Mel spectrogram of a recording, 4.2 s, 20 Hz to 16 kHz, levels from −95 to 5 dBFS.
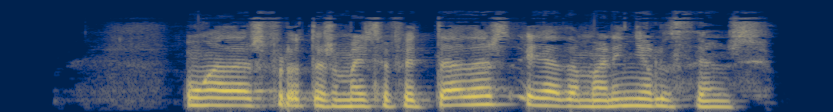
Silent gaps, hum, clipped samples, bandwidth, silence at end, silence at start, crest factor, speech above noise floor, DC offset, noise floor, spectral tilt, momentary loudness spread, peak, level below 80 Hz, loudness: none; none; under 0.1%; 9.2 kHz; 0.35 s; 0.95 s; 14 dB; 49 dB; under 0.1%; -60 dBFS; -5.5 dB/octave; 7 LU; 0 dBFS; -58 dBFS; -12 LUFS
